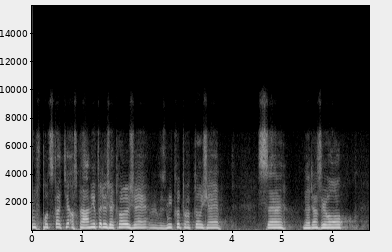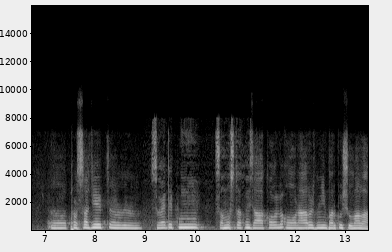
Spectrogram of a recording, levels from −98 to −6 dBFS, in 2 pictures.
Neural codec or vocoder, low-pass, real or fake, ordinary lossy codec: codec, 16 kHz, 1 kbps, FunCodec, trained on Chinese and English, 50 frames a second; 7.2 kHz; fake; Opus, 24 kbps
